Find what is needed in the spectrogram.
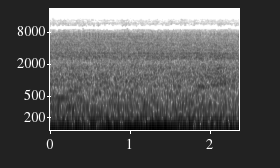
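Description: Steady outdoor background noise: a constant low, engine-like hum under an even hiss, with no change in level.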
